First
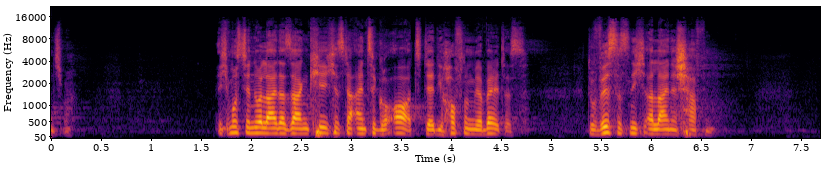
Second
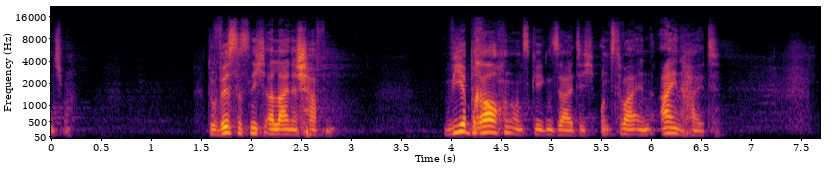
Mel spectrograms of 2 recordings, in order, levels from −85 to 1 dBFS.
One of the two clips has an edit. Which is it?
second; 1 cut; at 1.4 s

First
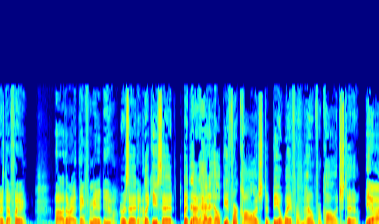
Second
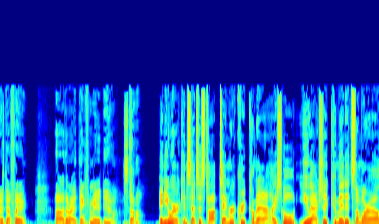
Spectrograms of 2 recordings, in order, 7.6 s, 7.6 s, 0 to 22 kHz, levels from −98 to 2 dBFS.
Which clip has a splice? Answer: first; 2 cuts; at 2.4 s, 3.6 s

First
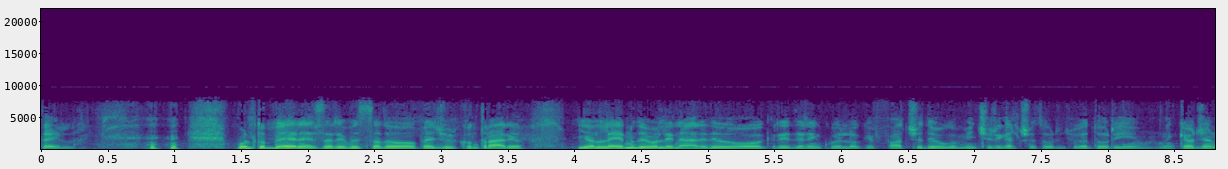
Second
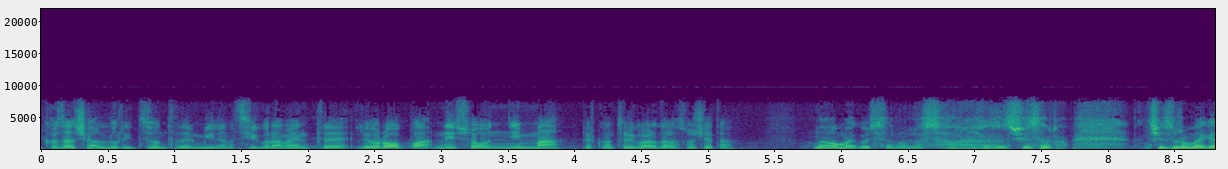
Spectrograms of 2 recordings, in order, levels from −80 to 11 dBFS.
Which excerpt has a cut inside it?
second; 1 cut; at 4.0 s

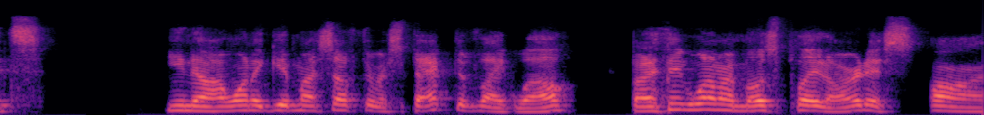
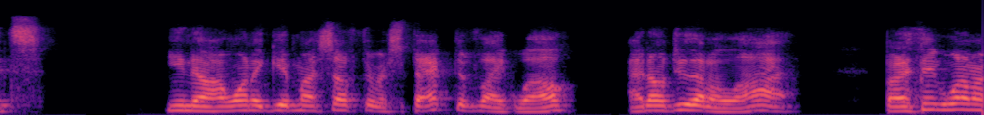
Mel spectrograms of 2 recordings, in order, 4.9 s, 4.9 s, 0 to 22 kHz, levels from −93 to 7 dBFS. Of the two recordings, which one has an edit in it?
first; 1 cut; at 3.1 s

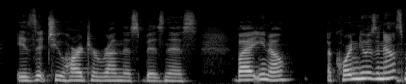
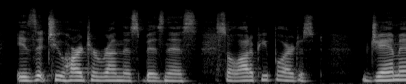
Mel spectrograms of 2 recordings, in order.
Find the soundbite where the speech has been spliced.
second; 1 cut; at 2.2 s

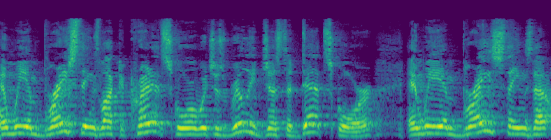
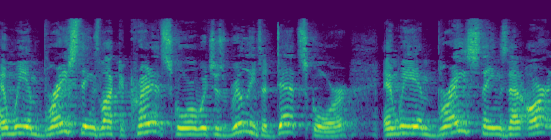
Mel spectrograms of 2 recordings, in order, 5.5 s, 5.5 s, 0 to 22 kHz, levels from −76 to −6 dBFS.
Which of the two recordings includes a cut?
second; 1 cut; at 2.6 s

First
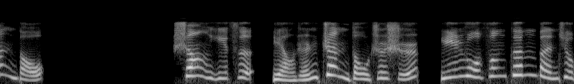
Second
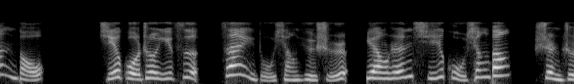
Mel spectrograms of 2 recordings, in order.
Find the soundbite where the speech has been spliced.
second; 1 cut; at 0.9 s

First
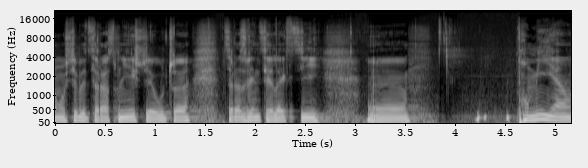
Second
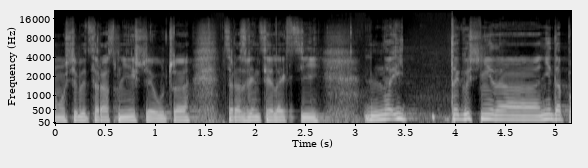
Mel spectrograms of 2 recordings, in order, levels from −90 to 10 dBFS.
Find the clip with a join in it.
second; 1 cut; at 3.1 s

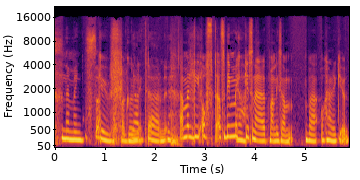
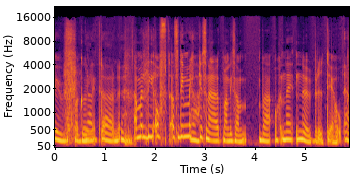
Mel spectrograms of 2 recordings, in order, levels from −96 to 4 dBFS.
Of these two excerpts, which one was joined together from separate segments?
second; 1 cut; at 4.5 s

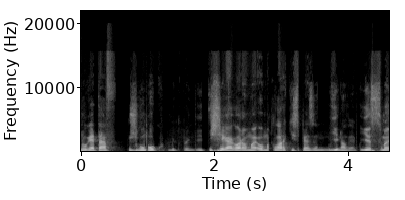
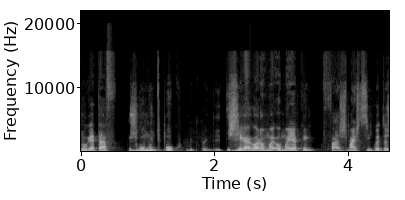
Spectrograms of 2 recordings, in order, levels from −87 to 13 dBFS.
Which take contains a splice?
first; 2 cuts; at 0.9 s, 2.8 s

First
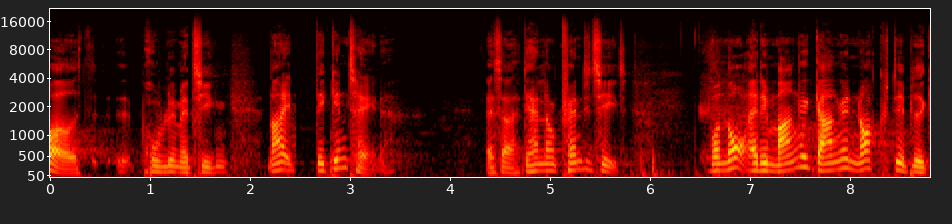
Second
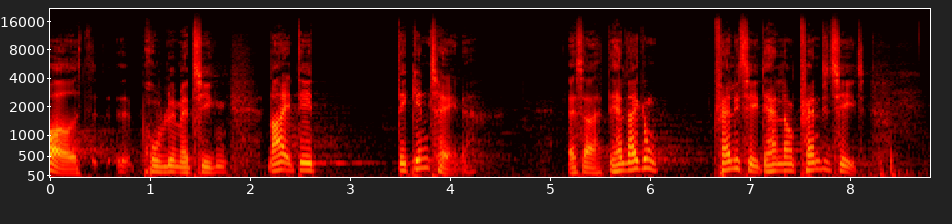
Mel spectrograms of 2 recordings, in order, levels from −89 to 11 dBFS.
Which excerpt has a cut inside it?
first; 2 cuts; at 2.5 s, 4.7 s

